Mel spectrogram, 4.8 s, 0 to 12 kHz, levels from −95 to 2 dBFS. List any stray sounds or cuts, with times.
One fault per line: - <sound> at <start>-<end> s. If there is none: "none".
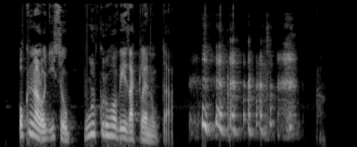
- laugh at 2.5-4.1 s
